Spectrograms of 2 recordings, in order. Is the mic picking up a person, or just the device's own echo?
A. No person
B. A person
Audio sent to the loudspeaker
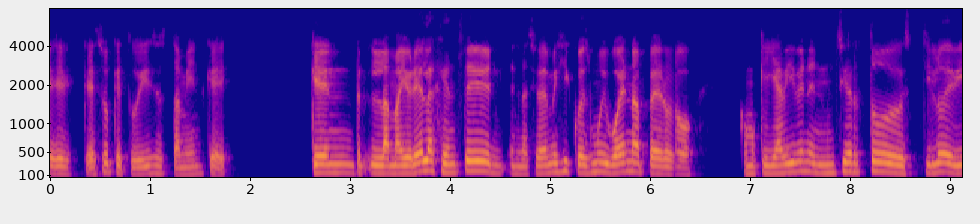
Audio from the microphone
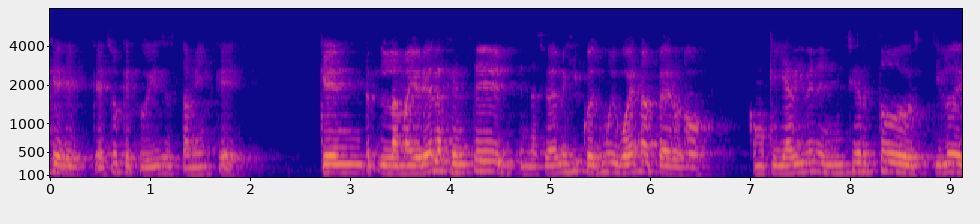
A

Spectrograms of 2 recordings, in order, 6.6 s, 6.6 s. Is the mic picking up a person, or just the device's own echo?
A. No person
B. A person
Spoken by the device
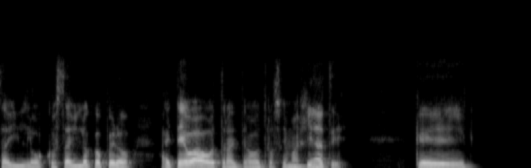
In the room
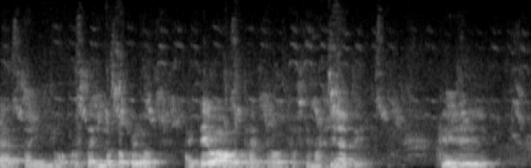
A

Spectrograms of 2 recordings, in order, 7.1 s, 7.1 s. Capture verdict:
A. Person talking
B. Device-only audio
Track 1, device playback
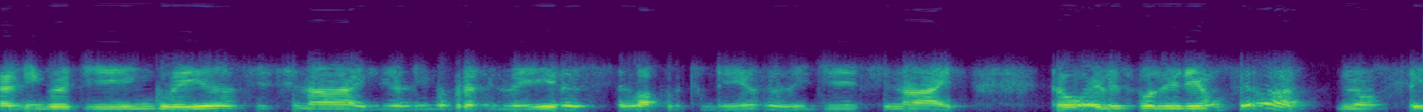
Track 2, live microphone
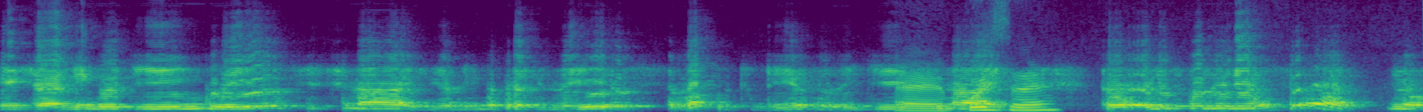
A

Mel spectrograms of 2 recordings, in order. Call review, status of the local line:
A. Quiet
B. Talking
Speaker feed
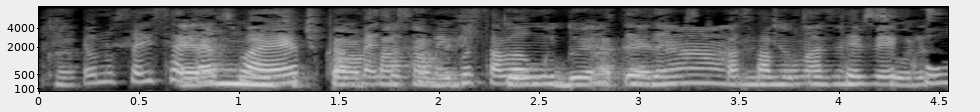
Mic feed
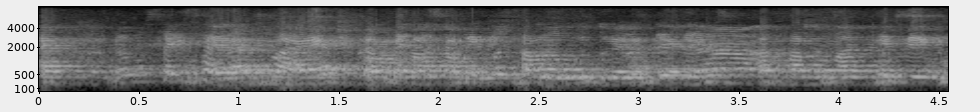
A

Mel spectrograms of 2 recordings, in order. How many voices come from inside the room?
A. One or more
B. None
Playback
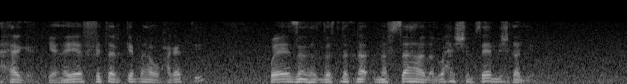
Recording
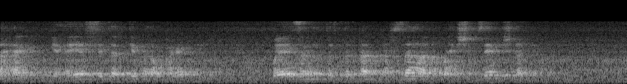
B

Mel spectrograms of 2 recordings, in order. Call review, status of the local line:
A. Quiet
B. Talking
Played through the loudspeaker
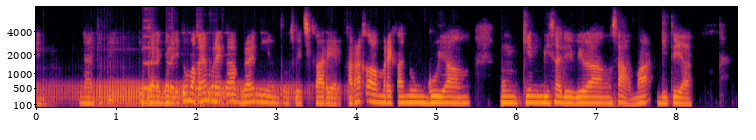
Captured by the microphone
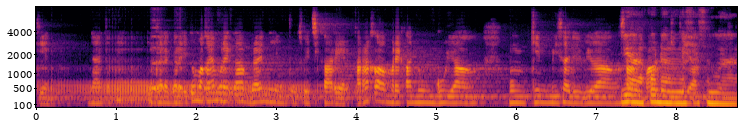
B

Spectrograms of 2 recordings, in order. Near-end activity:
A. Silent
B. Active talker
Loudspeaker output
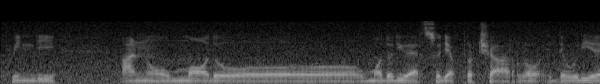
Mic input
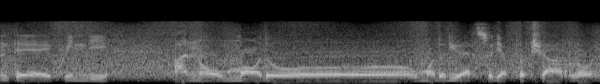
A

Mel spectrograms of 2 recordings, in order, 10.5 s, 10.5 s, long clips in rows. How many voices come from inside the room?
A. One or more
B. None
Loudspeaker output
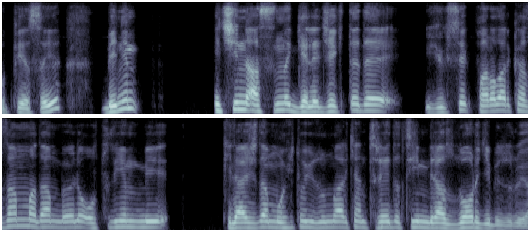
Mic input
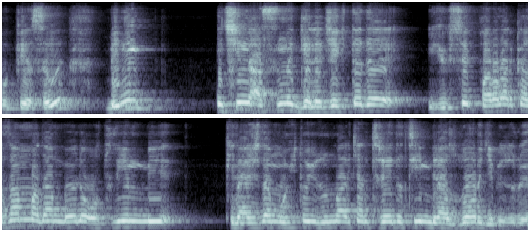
B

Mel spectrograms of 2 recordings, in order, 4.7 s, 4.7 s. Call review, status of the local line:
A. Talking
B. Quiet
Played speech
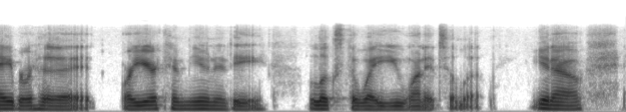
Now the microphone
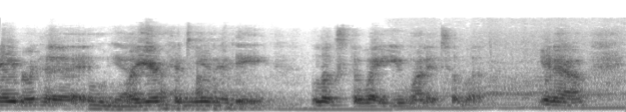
A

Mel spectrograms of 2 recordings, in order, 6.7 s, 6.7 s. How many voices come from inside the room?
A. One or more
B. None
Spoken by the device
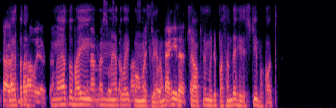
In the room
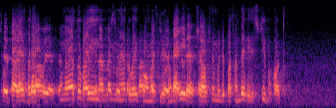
B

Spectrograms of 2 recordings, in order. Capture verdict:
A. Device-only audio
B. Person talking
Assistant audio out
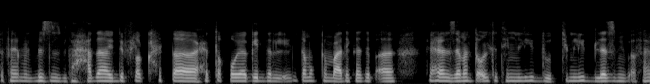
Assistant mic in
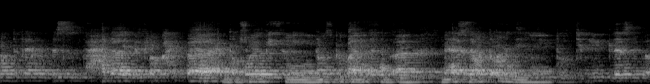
B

